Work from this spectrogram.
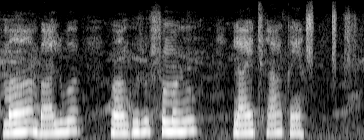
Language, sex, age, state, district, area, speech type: Sindhi, female, 60+, Gujarat, Kutch, urban, read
